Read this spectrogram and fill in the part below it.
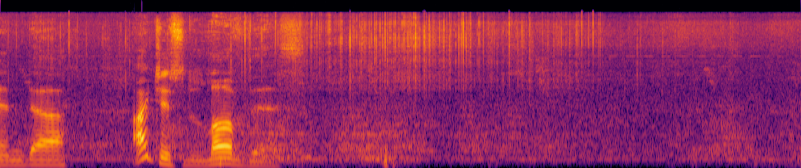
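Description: Molten metal trickles and sizzles softly into a mold.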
